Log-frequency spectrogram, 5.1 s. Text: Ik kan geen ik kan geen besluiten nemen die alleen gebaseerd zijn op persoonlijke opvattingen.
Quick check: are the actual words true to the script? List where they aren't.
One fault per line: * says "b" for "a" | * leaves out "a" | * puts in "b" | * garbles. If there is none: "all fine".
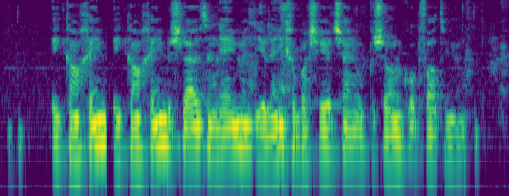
all fine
